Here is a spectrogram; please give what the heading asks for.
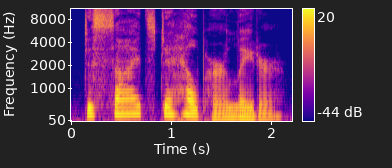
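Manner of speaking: ordinary delivery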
